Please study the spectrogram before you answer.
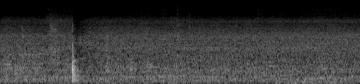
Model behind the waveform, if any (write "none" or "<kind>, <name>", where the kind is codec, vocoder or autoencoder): vocoder, BigVGAN v2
